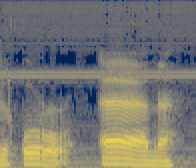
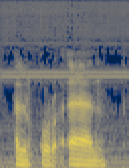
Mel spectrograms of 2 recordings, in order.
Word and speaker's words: al-Qur'an: Ra is pronounced with tafkhim in this word, al-Qur'an, because it's sakin and preceded by a letter with a dhamma. So you have to pronounce it thickly with velarization. Al-Qur'an, with a full mouth.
